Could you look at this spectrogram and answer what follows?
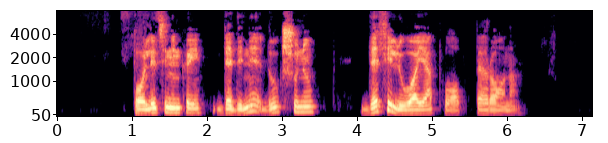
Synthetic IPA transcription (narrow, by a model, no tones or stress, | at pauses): pɔlʲɪt̪sʲɪnʲɪŋkɐɪʋʲɛd̪ʲɪnʲɪʋʲɪlˠkʃunʲuː | d̪ʲɛfʲɪlʲuɔjɛpʰɔpʲɛɾɔno̰ː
